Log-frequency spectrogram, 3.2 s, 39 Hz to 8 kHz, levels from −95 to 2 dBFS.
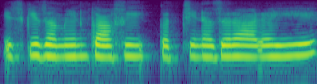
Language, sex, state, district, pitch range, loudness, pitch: Hindi, female, Madhya Pradesh, Bhopal, 225-230 Hz, -15 LUFS, 225 Hz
